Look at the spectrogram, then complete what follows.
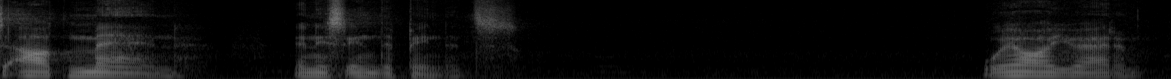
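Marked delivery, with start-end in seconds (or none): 4.9-5.7 tender call. Acted. God's call, soft and tender.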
